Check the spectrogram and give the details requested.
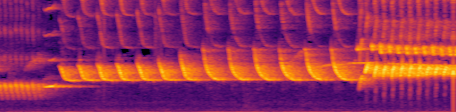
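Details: Canary song for teaching young canaries. A short low trill gives way to a long series of high, clipped, repeated notes, ending in a very fast bright rolling tour, over a soft low background hum.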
